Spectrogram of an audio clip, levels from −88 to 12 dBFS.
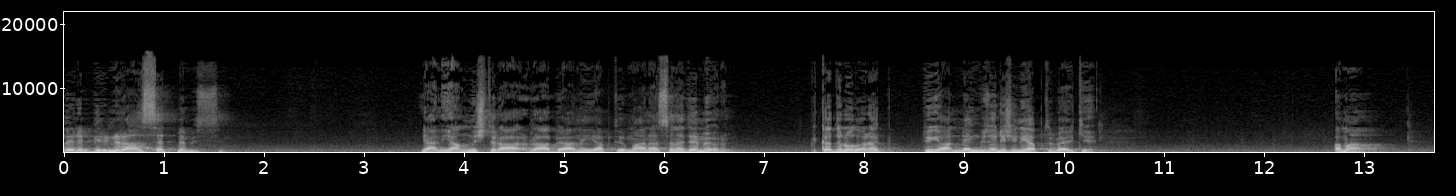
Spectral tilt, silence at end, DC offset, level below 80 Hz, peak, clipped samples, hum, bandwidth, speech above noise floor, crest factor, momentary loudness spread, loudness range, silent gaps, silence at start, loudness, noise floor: -7 dB/octave; 0.5 s; under 0.1%; -52 dBFS; -6 dBFS; under 0.1%; none; 15.5 kHz; 30 dB; 14 dB; 13 LU; 7 LU; none; 0 s; -18 LUFS; -47 dBFS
